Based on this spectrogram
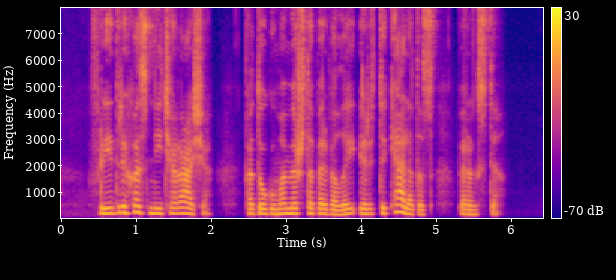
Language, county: Lithuanian, Kaunas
